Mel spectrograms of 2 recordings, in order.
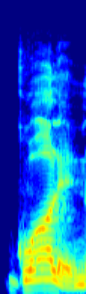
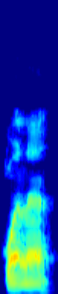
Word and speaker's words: Goualin: So it's like um it's French and um the uh the French pronunciation is guala. Mhm. Um, but the English pronunciation is Gualin, which is so much uglier.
